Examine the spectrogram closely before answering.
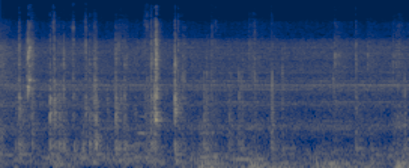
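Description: Allen key turning a bolt into a motorcycle tank ring: a string of small metal clicks and scrapes, with a few dull low knocks in the second half.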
